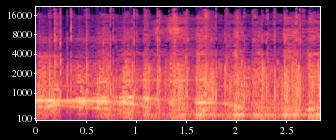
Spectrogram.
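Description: An audience at an outdoor summer event applauds a performer in a steady, dense wash of clapping that holds for a few seconds, with murmuring crowd voices and a few cheers mixed in.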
